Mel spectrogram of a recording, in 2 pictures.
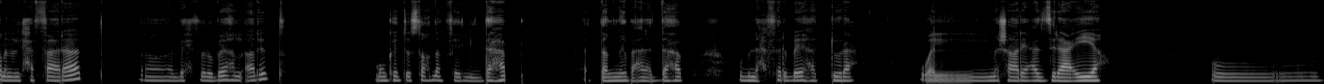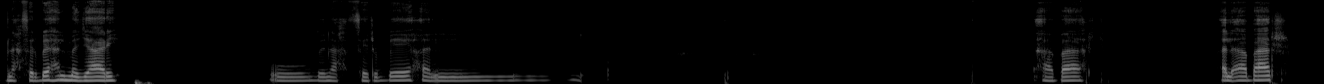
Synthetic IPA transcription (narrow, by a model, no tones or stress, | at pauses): mɪnalħafːɑːɾˤɑːt̪̚ | bjɪħfɑɾˤubiːɦalʔɑɾˤd̪ˤ | mʊmkɪnt̪ɪst̪axd̪ɪmfid̪ːaɦab̚ | at̪ːɑnɣiːbʕanad̪ːaɦab̚wɪbnɪħfɪɾˤbiːɦat̪ːʊɾaʕ | wɪ̰lmaʃaːɾiːʕazːɪɾaːʕɪjːa | w | bnɪħfɪɾˤbiːɦalmad͡ʒaːɾi | wibɪnɪħfɪɾˤbiːhal | ʔaːbaːɾ | ʔalʔaːbaːɾˤ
